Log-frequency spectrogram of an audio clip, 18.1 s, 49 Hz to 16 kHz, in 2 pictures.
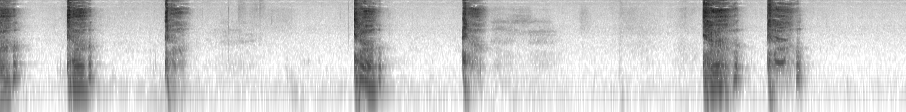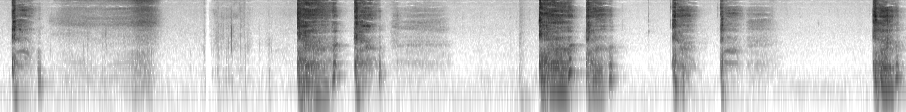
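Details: Self-recorded coughing fit, described as a little wheezy, a little chesty and barking as always: about a dozen harsh, barking coughs in 18 seconds with throat clearing and sniffing; chesty barking cough.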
